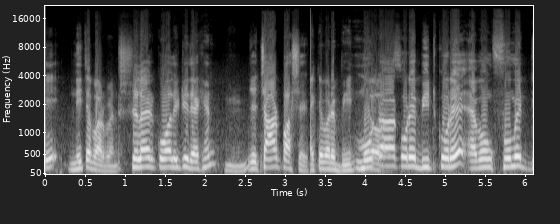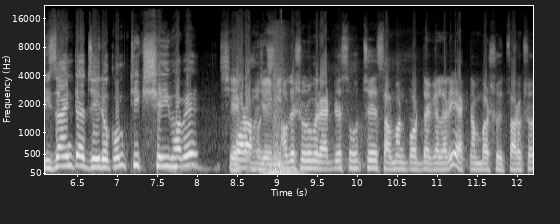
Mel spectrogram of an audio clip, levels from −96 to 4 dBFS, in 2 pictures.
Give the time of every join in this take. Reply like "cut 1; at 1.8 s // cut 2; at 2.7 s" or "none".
cut 1; at 0.9 s // cut 2; at 9.0 s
